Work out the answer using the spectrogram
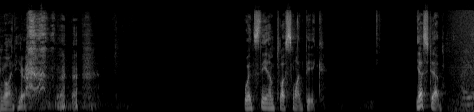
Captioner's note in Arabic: ضحكة مكتومة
